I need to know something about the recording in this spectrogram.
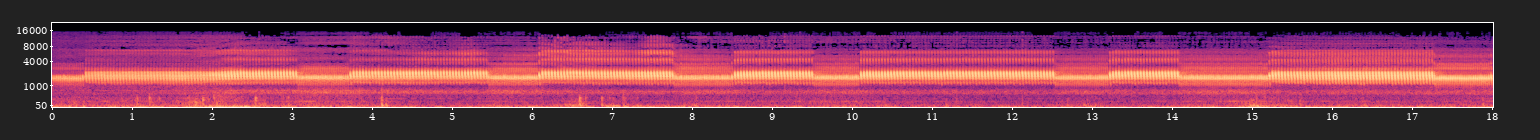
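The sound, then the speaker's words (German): A European nightjar's continuous mechanical churring trill runs unbroken and loud, its pitch stepping up and down between two levels every second or two, with no voices present. “So, das war jetzt der Ziegenmelker und jetzt kommt die Kreuzkröte.”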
